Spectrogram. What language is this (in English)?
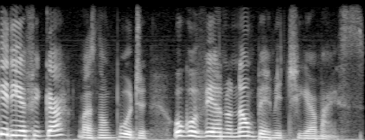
Portuguese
